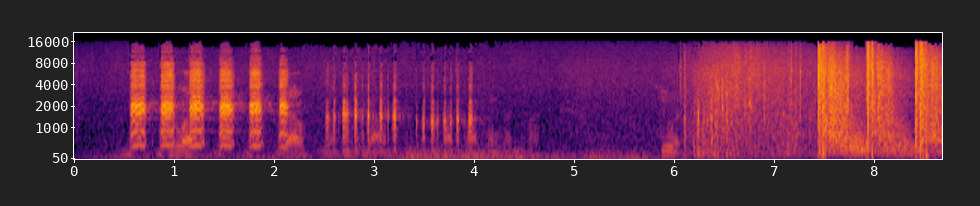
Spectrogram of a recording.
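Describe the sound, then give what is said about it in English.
A duck call blows five loud, nasal quacks in a steady rhythm, then softer rapid chatter, followed by a few seconds of quiet and several sharp, booming shotgun blasts, during a duck hunt in southern Illinois. “Here's some sound from a duck hunt in southern Illinois. First you hear the duck call, then the duck kill.”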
